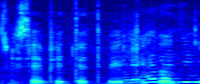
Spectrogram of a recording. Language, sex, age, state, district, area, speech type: Odia, male, 30-45, Odisha, Nabarangpur, urban, spontaneous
